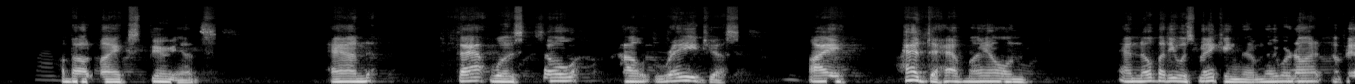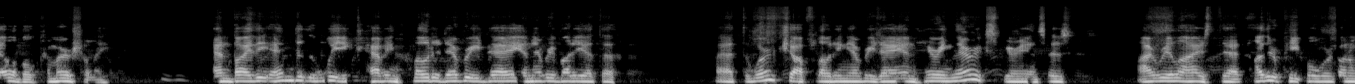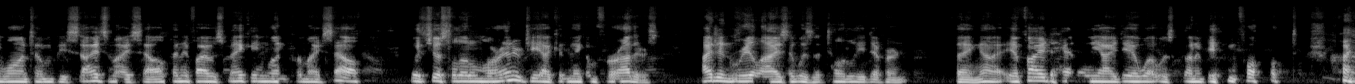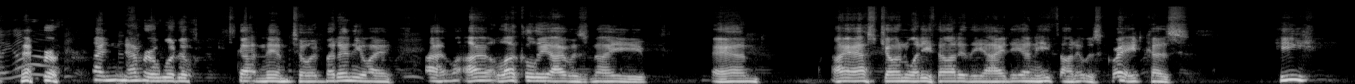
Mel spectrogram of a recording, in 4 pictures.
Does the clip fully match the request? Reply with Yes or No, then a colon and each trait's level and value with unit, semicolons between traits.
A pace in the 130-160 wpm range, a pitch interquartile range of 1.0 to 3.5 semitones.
Yes: average, 155 wpm; average, 3.2 semitones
